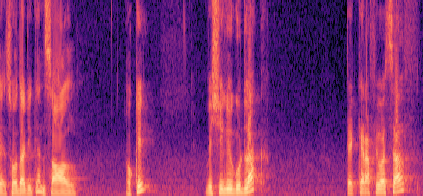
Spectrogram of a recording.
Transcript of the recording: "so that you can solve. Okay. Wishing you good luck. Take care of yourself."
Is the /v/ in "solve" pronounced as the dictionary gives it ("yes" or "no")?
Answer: no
